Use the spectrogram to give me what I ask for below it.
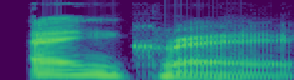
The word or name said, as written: ancre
